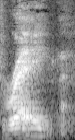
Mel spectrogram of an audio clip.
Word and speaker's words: Rea: I guess the first thing is it's pronounced Ray, but it's spelled R-E-A.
